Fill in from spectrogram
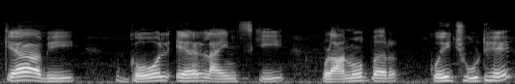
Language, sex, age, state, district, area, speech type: Hindi, male, 18-30, Madhya Pradesh, Bhopal, urban, read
